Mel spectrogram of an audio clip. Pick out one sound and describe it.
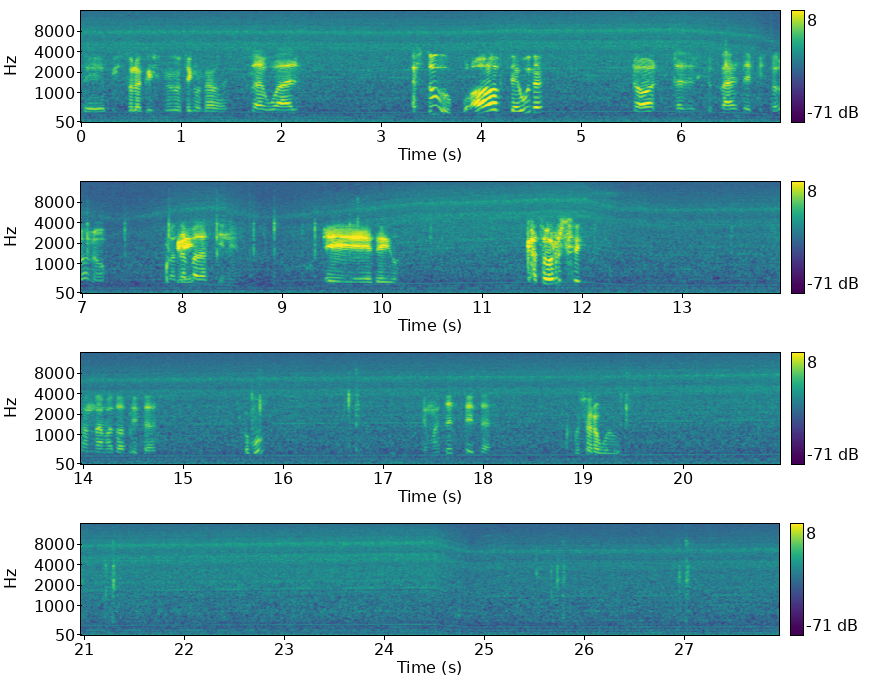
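A truck engine hums while cruising along a road.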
